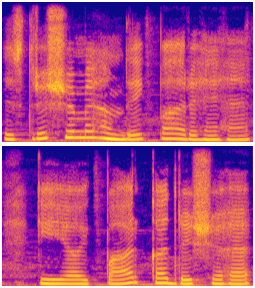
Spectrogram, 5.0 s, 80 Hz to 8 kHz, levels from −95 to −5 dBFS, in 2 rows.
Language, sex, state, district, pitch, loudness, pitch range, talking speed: Hindi, female, Jharkhand, Ranchi, 250 Hz, -15 LUFS, 230-285 Hz, 165 wpm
